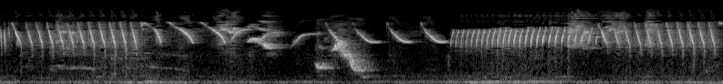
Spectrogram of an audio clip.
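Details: Melodious singing of a local Indonesian canary: quick repeated trill notes, then a run of looping, swooping whistles and downward slurs, ending in a long rapid trill.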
